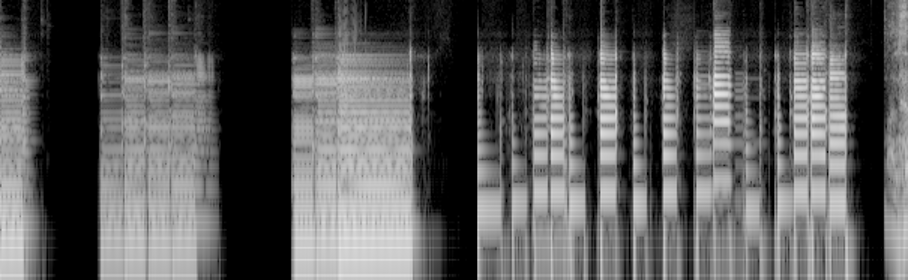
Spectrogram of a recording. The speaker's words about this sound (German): so dieses Bloppen auch so ein bisschen. Ja, das ist immer so ein typisches ähm, Kompressor. Äh, dann hört man immer gut dran, dass der Kompressor, aber das sind halt diese diese äh, äh, Lautstärken, die auf einmal hoch, hoch, hochgeholt werden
